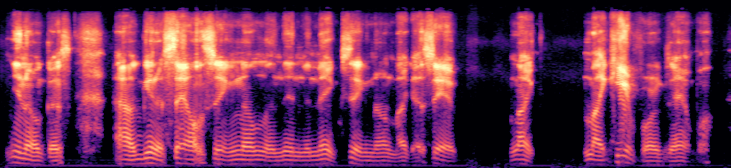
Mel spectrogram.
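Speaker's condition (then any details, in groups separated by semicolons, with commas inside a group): Cerebral palsy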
